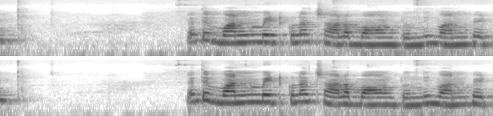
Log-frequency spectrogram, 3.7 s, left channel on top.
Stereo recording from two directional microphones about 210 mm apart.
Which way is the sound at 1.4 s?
50° right (ahead or behind).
